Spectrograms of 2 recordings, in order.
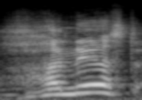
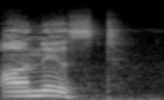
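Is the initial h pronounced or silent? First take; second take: pronounced; silent. First: The word begins with an audible h sound. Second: The word begins directly with a vowel sound. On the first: The speaker calls it wrong. "याला आपण हनेस्ट असं म्हणत नाही" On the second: The speaker calls it right. "एच कसा आहे तुमचा silent आहे"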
